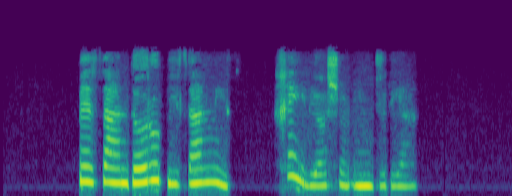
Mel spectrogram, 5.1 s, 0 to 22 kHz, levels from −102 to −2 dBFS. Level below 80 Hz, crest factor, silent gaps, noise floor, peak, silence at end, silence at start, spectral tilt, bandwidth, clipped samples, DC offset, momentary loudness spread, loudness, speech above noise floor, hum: -62 dBFS; 16 dB; none; -82 dBFS; -4 dBFS; 0.95 s; 0.8 s; -5 dB/octave; 7.6 kHz; under 0.1%; under 0.1%; 15 LU; -17 LUFS; 66 dB; none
